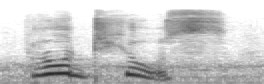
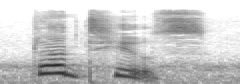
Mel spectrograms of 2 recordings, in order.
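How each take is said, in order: First: The stress is on the first syllable. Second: The stress is on the second syllable. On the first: It is used as a noun or adjective. "This is noun or adjective" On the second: It is used as a verb. "So this is verb"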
